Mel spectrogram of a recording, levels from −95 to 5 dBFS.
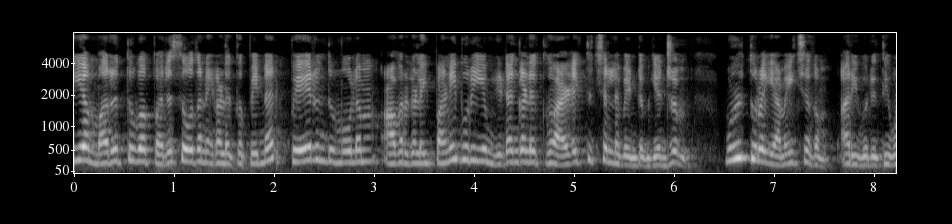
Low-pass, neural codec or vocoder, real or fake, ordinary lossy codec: none; codec, 16 kHz, 4 kbps, X-Codec, WavLM features, trained on Multilingual LibriSpeech; fake; none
